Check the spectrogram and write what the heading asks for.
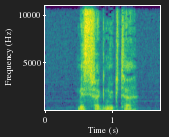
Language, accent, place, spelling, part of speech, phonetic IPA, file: German, Germany, Berlin, missvergnügter, adjective, [ˈmɪsfɛɐ̯ˌɡnyːktɐ], De-missvergnügter.ogg
- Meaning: 1. comparative degree of missvergnügt 2. inflection of missvergnügt: strong/mixed nominative masculine singular 3. inflection of missvergnügt: strong genitive/dative feminine singular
